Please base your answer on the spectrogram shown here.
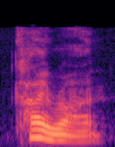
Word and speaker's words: Chiron: I got his name wrong. Chiron. That's what it is. Chiron. People were emailing me. I got the name wrong, and they really lambasted me. I should have looked that up. It's Chiron.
